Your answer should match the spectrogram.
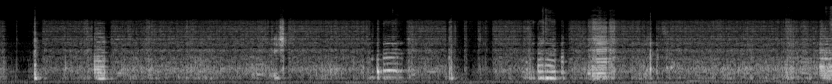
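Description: Portable AM/FM radio hissing with static, broken by a few short clicks and brief snatches of broadcast voices and music.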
